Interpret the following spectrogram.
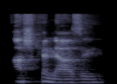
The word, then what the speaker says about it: Ashkenazi: Ashkenazi.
